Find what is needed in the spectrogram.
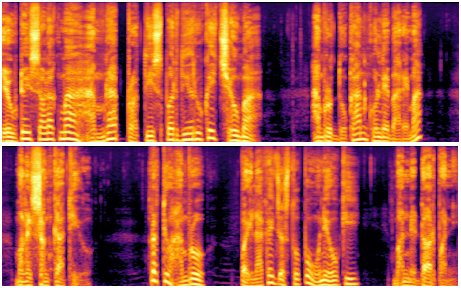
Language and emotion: Nepali, fearful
